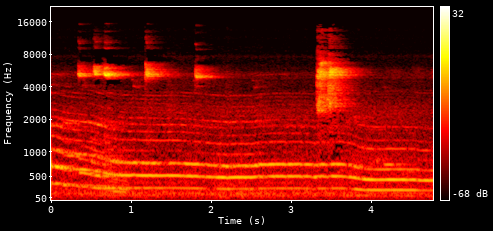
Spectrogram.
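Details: Two domestic cats in a standoff fight, long drawn-out harmonic yowls sliding slowly downward and overlapping, with brief sharp high hissy bursts breaking in near the start and toward the end.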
